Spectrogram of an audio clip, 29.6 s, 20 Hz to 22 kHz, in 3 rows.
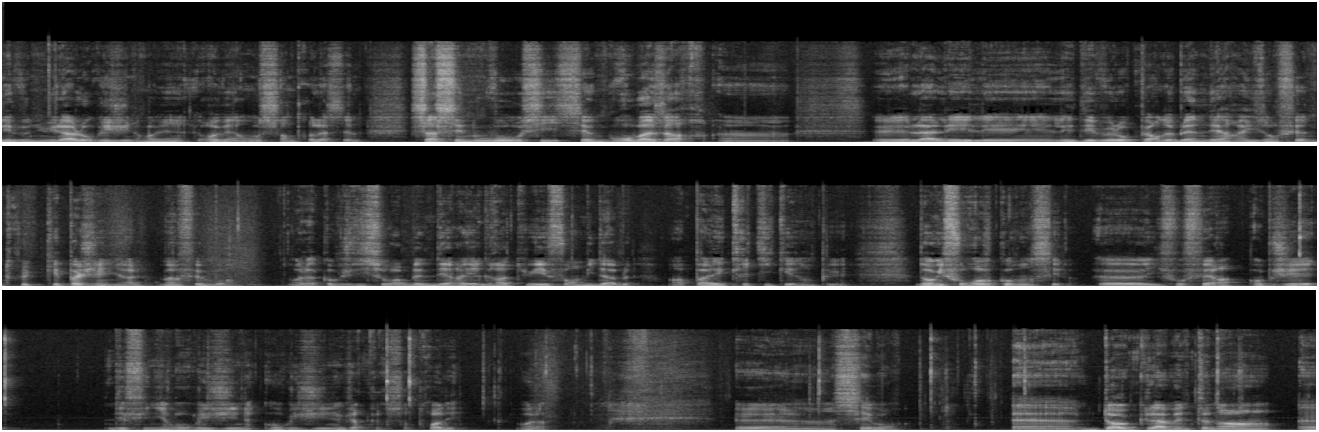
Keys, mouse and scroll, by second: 19.5 click, 22.6 click, 25.4-25.8 scroll down 2, 25.8-29.2 shift+middle drag.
